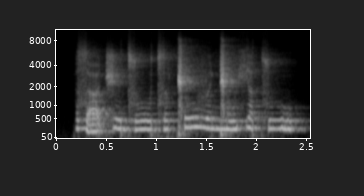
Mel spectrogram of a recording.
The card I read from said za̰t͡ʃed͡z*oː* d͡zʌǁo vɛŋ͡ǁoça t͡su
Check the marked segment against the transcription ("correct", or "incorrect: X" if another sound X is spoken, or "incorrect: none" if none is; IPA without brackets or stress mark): correct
